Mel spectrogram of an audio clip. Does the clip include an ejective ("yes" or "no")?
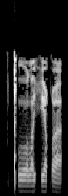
yes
